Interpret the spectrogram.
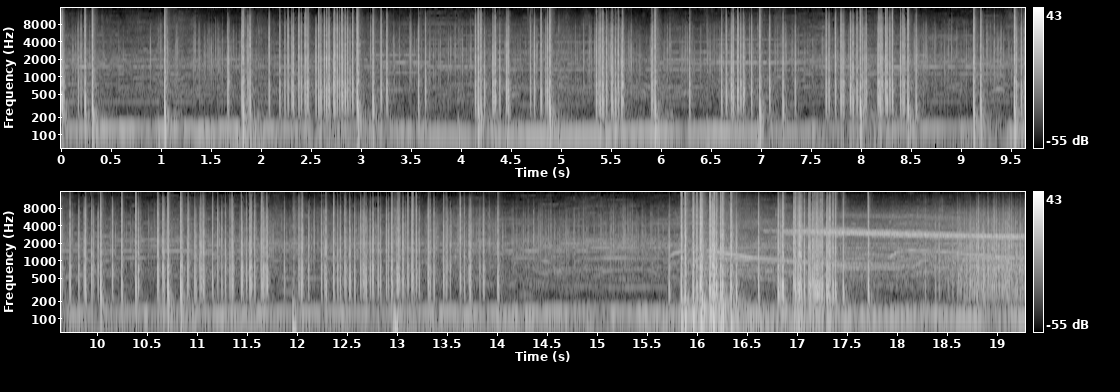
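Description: Starmine fireworks: rapid volleys of mortar launches and shell bursts popping and booming in quick succession. They build to a loudest cluster of bursts about sixteen seconds in, after which a high tone glides slowly downward.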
